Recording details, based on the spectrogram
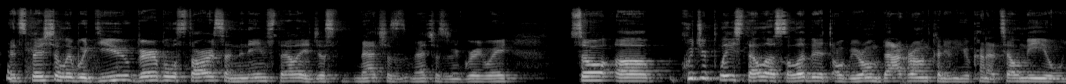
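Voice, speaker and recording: A man hosting a podcast, introducing his guest eagerly and asking rambling questions full of fillers. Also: fairly high pitch. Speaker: podcast host. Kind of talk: casual interview hosting.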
